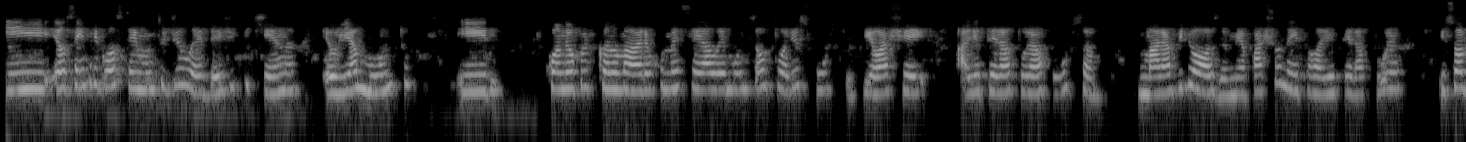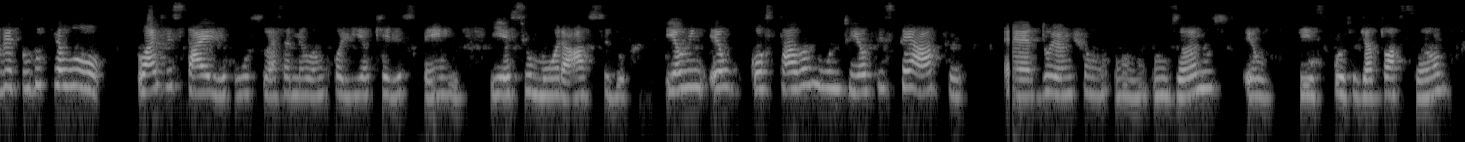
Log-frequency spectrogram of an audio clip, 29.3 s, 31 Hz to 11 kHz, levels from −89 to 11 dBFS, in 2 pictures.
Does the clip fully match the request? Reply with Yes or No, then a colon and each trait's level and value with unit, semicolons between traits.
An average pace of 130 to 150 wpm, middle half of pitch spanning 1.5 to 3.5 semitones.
No: average, 145 wpm; average, 4.0 semitones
